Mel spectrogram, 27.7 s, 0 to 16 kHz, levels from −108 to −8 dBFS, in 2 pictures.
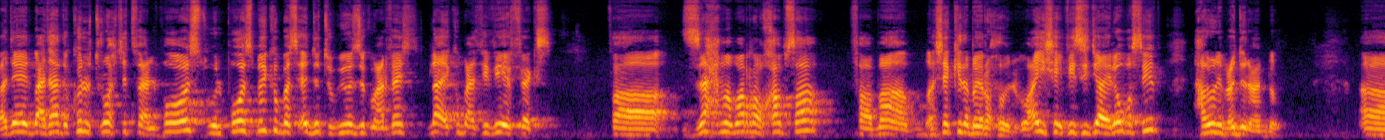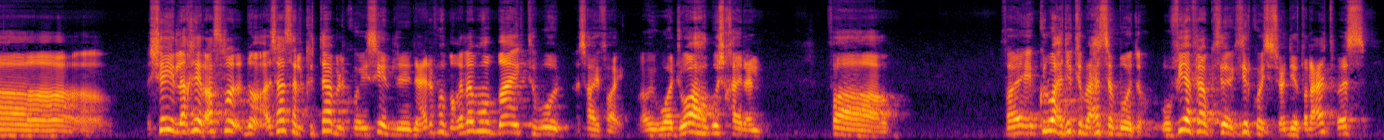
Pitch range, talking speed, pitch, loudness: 170-235 Hz, 160 wpm, 215 Hz, -26 LUFS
